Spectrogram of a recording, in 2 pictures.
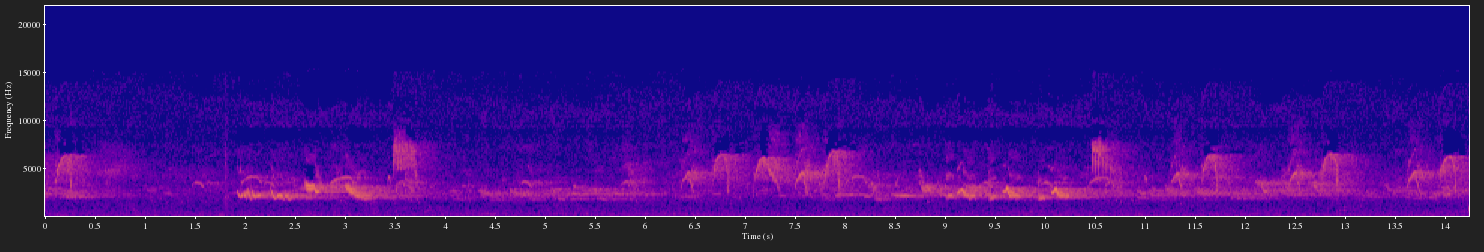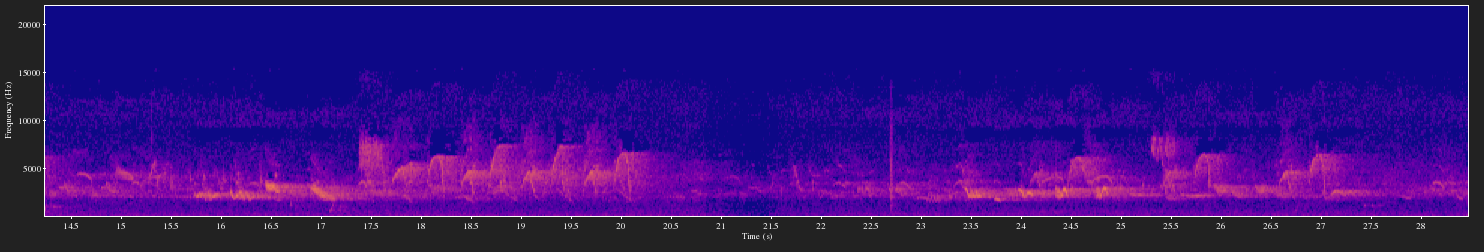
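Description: Small bird chirping and twittering in short clusters every several seconds, over a faint steady low hum that cuts out about two-thirds of the way through.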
